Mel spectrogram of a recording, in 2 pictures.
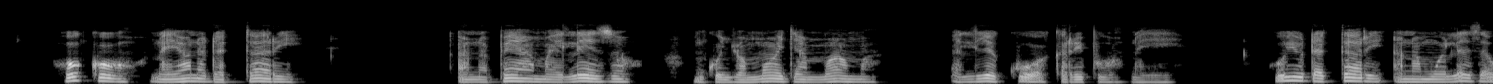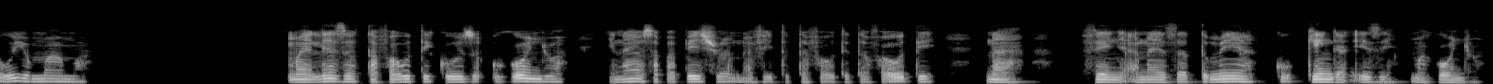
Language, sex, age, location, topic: Swahili, female, 36-49, Nakuru, health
